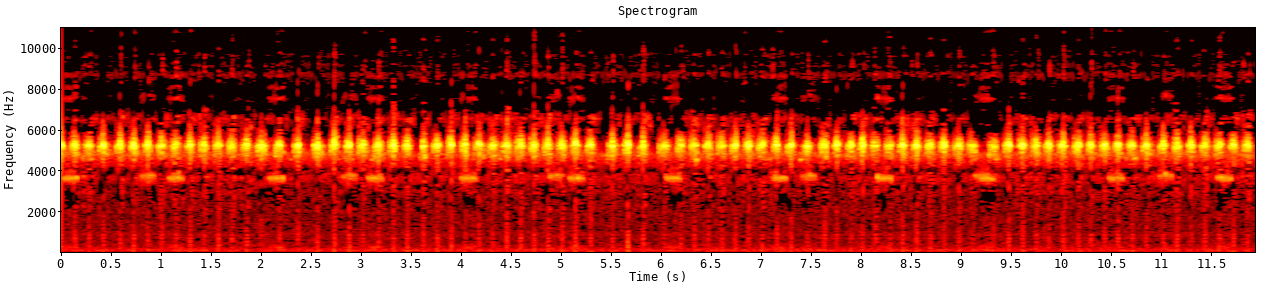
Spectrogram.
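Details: Night-time cricket chorus of rapid, shrill chirps pulsing continuously, a second softer and slightly lower chirp dropping in now and then, otherwise quiet.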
